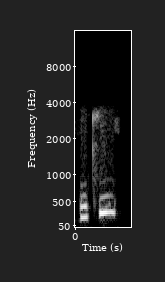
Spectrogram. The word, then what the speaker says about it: Hickey: I'm Marilyn Hickey. Rhymes with sticky.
